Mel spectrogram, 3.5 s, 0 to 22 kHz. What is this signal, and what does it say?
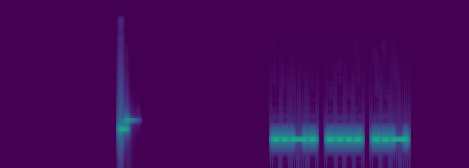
Morse code, heard as a keyed tone, about 35 wpm, 700 Hz. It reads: FHU
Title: USA Call Sign Postfixes - 3 Letters 35wpm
